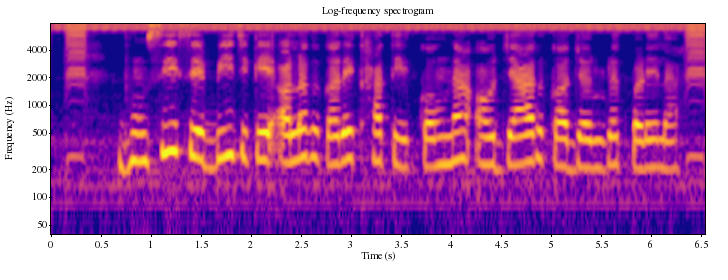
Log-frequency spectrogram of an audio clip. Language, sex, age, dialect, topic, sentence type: Bhojpuri, female, 25-30, Southern / Standard, agriculture, question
